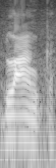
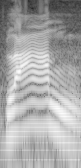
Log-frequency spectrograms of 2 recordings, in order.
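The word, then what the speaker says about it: Blanc: আমরা যদি বাংলায় উচ্চারণ করি এই লেখা তাইলে হবে ব্লাঙ্ক, কিন্তু এটা একটা ফ্রেঞ্চ ভাষা। এই ফ্রেঞ্চ ভাষায় এই ব্লান হচ্ছে গিয়ে এটার উচ্চারণ, আর এই শব্দের অর্থ হচ্ছে গিয়ে সাদা।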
